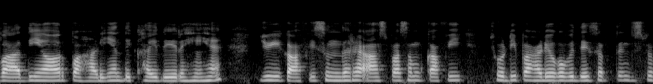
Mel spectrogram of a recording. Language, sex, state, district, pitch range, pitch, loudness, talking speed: Hindi, female, Uttarakhand, Uttarkashi, 175-190 Hz, 180 Hz, -19 LUFS, 220 wpm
